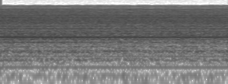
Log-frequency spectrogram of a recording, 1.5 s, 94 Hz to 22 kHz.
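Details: 2009 Dodge Avenger 2.4, code P2441 AIR pump switch valve stuck closed: steady electric whir with a thin constant tone, no pitch change; secondary air pump commanded on via scan tool, blocked by stuck-shut check valve.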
